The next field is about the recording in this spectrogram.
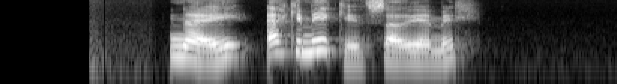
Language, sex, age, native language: Icelandic, female, 50-59, Icelandic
